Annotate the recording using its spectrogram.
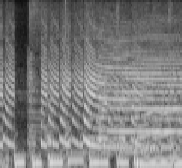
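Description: Reggae DJ mix with a DJ sound effect laid over the bass line: a quick run of falling pitch sweeps that pile up and settle into held tones.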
